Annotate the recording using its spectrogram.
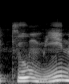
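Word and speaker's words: cumene: Give the equations of the reactions for the preparation of phenol from क्यूमीन। क्यूमीन से हमें आपको equation बताना केवल कि क्यूमीन से, इसको कुछ और मत पढ़ लेना भाई, ये क्यूमीन है।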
